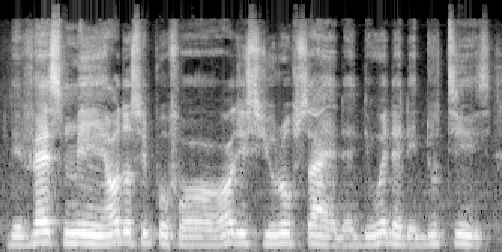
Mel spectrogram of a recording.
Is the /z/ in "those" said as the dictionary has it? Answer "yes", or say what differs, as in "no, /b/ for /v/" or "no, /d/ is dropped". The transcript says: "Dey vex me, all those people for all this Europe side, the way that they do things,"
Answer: no, /s/ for /z/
